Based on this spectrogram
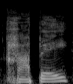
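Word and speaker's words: rapé: Now, one is called Rape, and spelled R-A-P-E with an asterisk over the E. Some people pronounce it Hape,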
